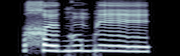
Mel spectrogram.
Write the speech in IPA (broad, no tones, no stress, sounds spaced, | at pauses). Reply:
χ ɘ ɡ ũ b eː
